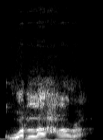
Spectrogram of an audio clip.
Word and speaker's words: Guadalajara: I believe he's from Guadalajara.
